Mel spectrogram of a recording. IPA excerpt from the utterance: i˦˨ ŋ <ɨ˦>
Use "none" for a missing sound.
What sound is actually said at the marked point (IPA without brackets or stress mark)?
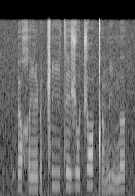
ə˦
